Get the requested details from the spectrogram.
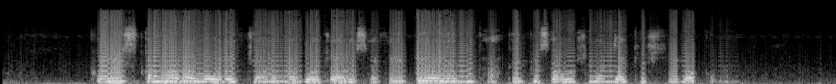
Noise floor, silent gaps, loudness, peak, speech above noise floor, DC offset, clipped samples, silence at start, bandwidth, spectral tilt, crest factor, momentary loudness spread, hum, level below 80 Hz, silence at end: -44 dBFS; none; -15 LUFS; -2 dBFS; 30 dB; under 0.1%; under 0.1%; 0.9 s; 14 kHz; -6.5 dB/octave; 14 dB; 10 LU; none; -28 dBFS; 1 s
